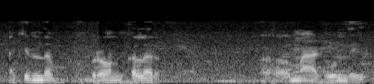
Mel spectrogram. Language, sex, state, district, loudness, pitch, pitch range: Telugu, male, Telangana, Mahabubabad, -16 LUFS, 95 Hz, 90-95 Hz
